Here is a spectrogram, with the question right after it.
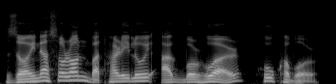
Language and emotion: Assamese, neutral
